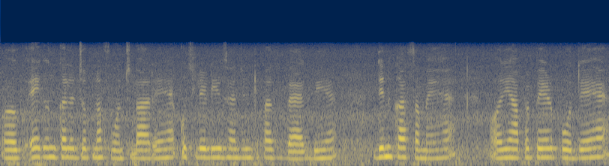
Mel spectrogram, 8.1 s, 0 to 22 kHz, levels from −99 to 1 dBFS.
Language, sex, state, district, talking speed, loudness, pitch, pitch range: Hindi, female, Haryana, Charkhi Dadri, 200 wpm, -17 LUFS, 210 Hz, 200-215 Hz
